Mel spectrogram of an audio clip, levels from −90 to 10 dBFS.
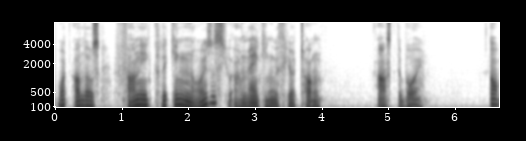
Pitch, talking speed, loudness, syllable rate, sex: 110 Hz, 135 wpm, -20 LUFS, 5.5 syllables/s, male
